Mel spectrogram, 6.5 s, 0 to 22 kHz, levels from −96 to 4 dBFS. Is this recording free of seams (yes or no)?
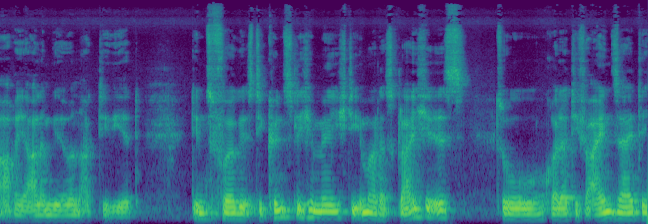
no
